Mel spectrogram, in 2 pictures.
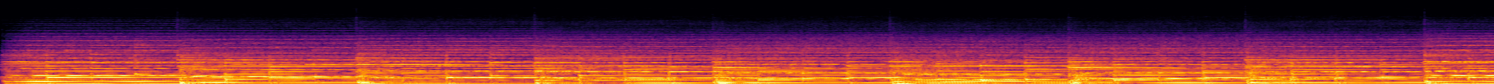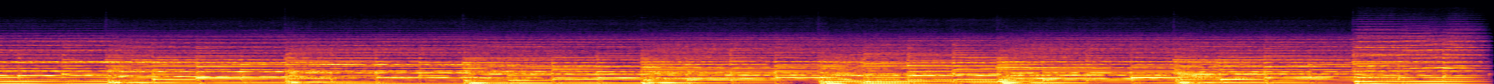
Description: • Holiday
